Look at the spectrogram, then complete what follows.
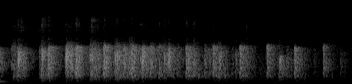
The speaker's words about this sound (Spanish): Vamos a dar fuertes palmas al Señor.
